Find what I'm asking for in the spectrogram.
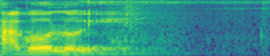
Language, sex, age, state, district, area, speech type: Assamese, male, 18-30, Assam, Sonitpur, urban, read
